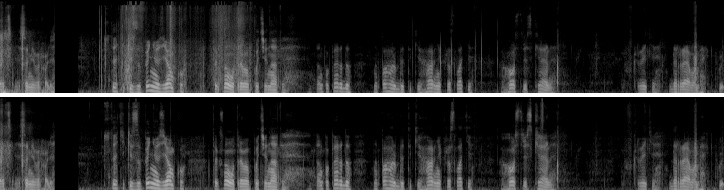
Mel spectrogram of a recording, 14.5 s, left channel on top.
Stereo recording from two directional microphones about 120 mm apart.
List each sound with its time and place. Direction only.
0.0 s speech: 5° right (ahead or behind)
10.0 s speech: 25° right (ahead or behind)
12.6 s a sound: 30° right (ahead or behind)
13.1 s speech: 30° right (ahead or behind)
